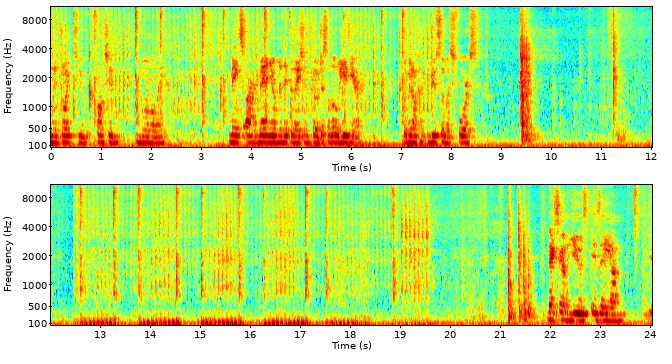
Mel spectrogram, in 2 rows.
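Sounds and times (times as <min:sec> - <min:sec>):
rapid-fire tapping: 0:00.0 - 0:08.0, 0:12.5 - 0:19.6.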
